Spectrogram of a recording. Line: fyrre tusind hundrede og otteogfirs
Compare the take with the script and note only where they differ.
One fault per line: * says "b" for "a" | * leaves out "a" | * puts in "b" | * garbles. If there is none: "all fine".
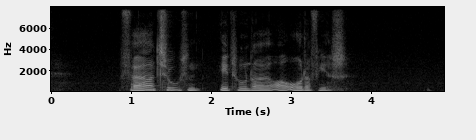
* puts in "et"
